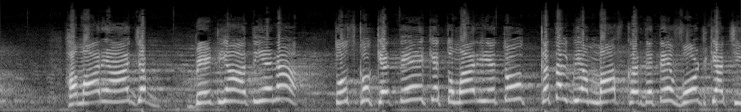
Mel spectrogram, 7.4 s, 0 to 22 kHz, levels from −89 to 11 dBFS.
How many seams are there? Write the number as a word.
zero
